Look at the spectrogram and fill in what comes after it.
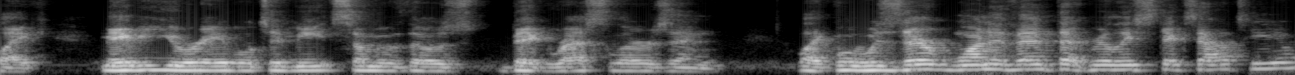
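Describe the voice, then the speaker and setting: This man's voice sits fairly high in pitch. He talks at a moderate pace with ordinary pitch variation. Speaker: podcast host. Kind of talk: interview. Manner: hesitant, many fillers.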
